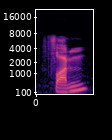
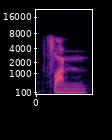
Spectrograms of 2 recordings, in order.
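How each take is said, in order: First: The pitch rises from mid to high. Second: The pitch falls low.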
